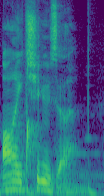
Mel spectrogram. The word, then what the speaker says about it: iChoosr: It is run by a company in the Netherlands called iChoosr, and they spell it without the E, like Tumblr.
